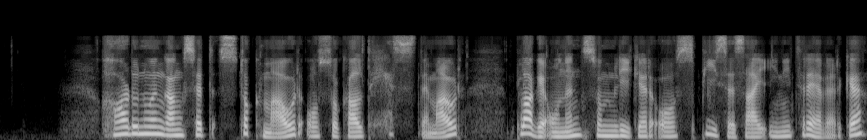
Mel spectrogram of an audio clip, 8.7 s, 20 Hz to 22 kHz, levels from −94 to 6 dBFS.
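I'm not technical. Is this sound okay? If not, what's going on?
No. The speech sounds rough and hissy from start to finish. It also has a smeared, underwater quality. This is likely Nellymoser compression, from an old Flash-era codec that squeezes speech hard. It splits the sound into short blocks and spends very few bits on each. Weak frequency bands get no real detail and are filled in with noise, which makes the hiss. The clip also has nothing above 7.7 kHz, so it sounds dull.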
